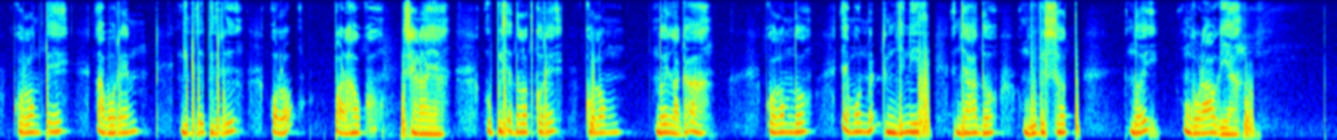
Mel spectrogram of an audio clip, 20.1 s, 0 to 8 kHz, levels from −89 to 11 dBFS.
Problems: echo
